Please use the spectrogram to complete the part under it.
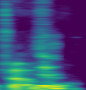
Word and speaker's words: Tazewell: It has a lot of silent E's in it. So it's actually pronounced Anne Tazewell. – Sorry about that. Anne Tazewell. – It's fine, but it's spelled like Tazewell.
